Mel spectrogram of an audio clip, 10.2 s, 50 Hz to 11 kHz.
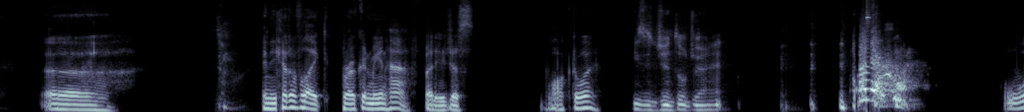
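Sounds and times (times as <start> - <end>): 
speech: 0.4 - 1.2, 2.6 - 4.8, 5.4 - 9.1, 10.0 - 10.2
person sneezing: 8.4 - 9.3.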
